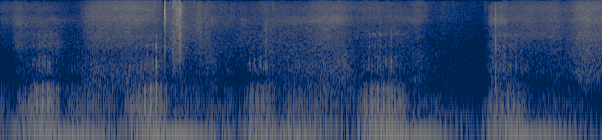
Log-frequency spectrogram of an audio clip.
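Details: A Maine Coon purrs as long nails massage it. The deep throbbing rumble rises and falls about once per second, and brief scratchy nail strokes sound above it.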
